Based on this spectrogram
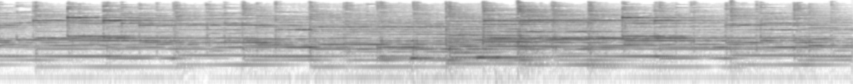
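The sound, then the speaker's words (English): A handbell choir ringing a mix of Schulmerich and Malmark bells plays a steady, flowing melody, with many bright bell tones struck in quick succession and left ringing so they overlap into a shimmering, sustained wash of chords. “This is the Sonos Handbell Ensemble, one of the few choirs that mixes Schulmerich and Malmark bells.”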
